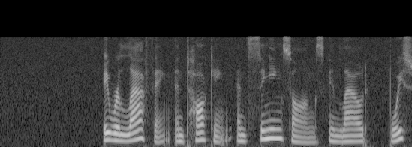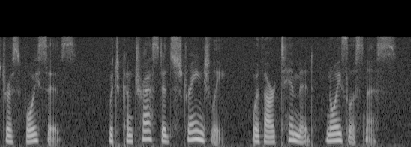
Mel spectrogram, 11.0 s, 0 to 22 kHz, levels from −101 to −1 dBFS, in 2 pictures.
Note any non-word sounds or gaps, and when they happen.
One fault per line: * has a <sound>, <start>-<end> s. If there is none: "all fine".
all fine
